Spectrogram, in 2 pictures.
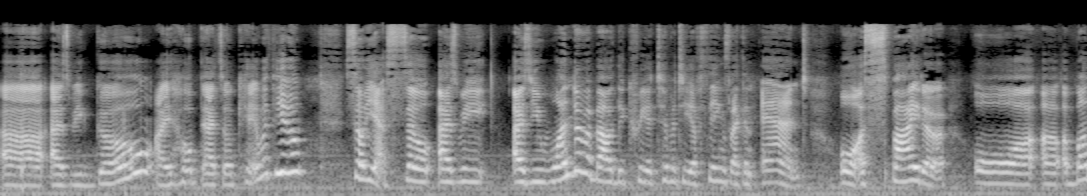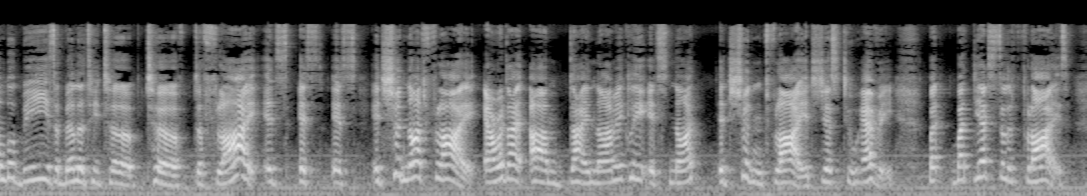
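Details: Woman who grew up with a major speech impediment and still stutters sometimes; word repetitions; stuttering.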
